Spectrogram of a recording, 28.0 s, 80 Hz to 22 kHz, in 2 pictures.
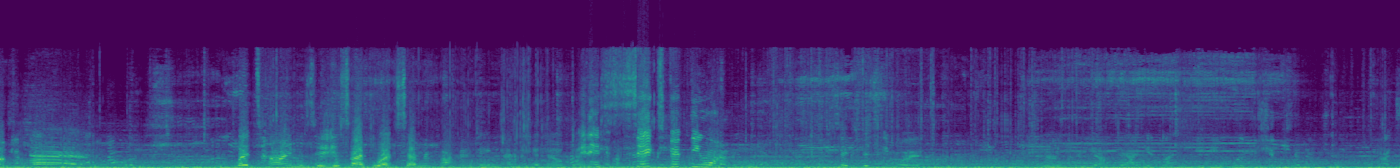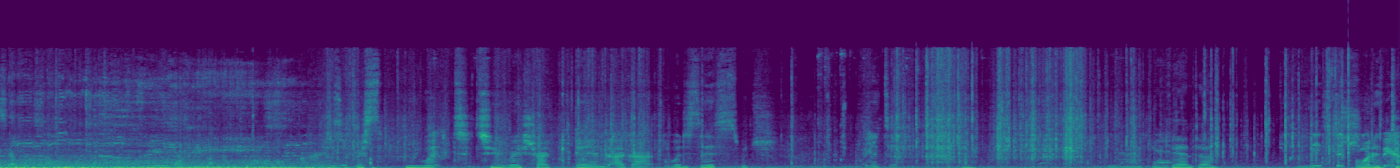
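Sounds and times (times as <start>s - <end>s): voices: 0.0s - 21.9s, 26.9s - 28.0s
car rumble from inside cabin: 0.0s - 28.0s
music: 0.1s - 17.7s.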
